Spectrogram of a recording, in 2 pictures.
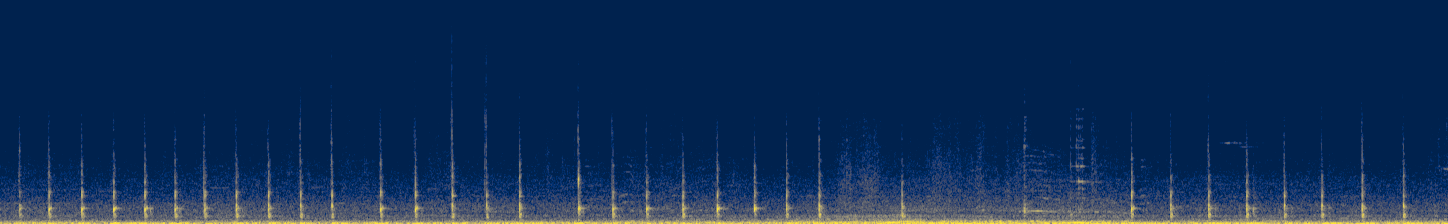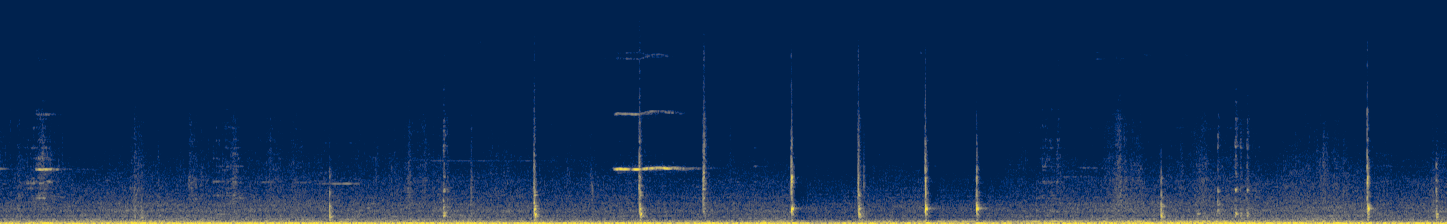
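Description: A steel cleaver chopping roast pork on a thick round wooden chopping block. The strokes come quick and even, about four a second, for the first ten seconds, then turn slower and irregular. A steady low rumble of street traffic runs underneath.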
